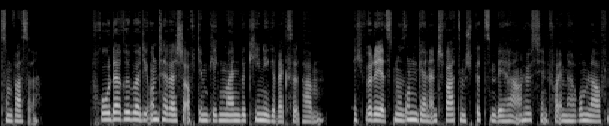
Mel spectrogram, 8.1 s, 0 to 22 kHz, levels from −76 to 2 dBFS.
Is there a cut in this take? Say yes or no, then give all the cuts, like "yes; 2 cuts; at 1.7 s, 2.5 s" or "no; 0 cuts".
yes; 5 cuts; at 2.8 s, 4.0 s, 4.4 s, 5.4 s, 6.9 s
